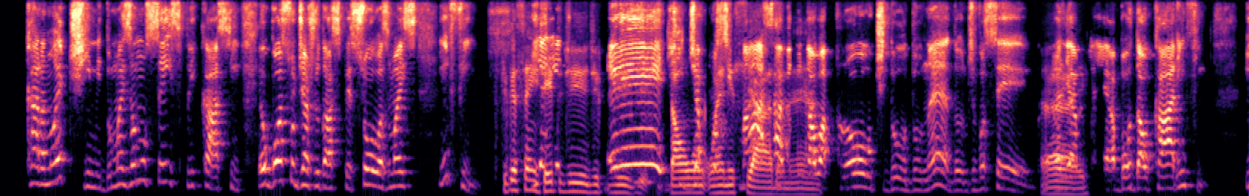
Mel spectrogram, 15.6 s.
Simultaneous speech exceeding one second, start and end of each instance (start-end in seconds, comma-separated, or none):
7.6-10.3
